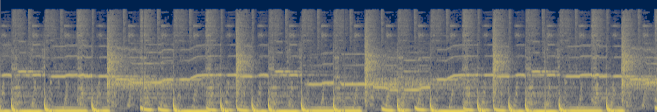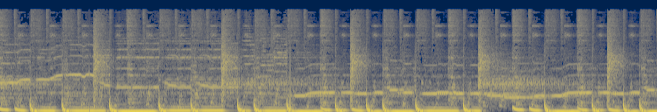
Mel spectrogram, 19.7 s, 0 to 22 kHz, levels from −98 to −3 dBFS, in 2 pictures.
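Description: At 2.14, 5.15, 8.17, 11.18, 14.19 and 17.21 s you get a gap between chunks, six short holes of about 13 ms each, spaced about 3 s apart. The audio was evidently delivered in 3-second blocks, and a sliver of silence got inserted at every join. Nothing's actually missing. The sound just drops out briefly at each join, short holes at regular intervals in the flow.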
